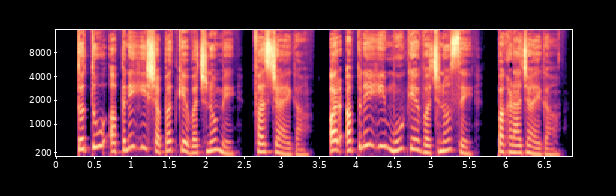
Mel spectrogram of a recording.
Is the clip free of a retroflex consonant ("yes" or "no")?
no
